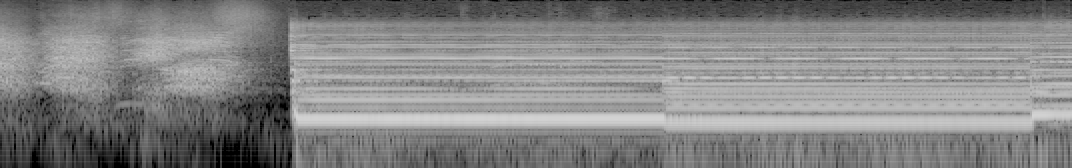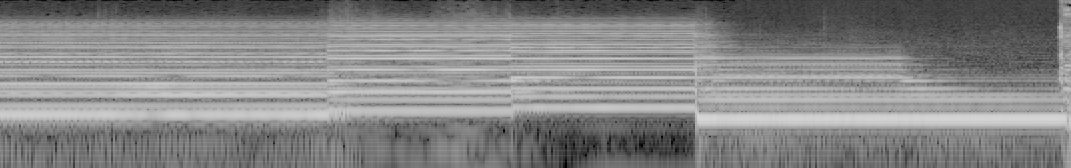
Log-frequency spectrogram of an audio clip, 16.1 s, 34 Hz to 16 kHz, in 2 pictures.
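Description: Sustained synth-pad chords from a BOSS RC-505mkII loop station start abruptly about two seconds in and change chord every couple of seconds, forming a slow chord progression, after a brief stretch of crowd noise.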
